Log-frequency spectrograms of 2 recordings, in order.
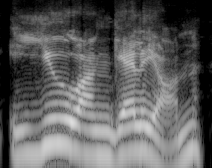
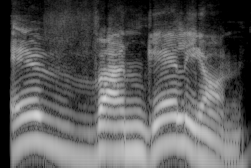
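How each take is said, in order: First: The opening is said with a u vowel, eu. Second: The opening is said with a v sound, ev. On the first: This is how the written spelling looks. The speaker calls it wrong. "which looks to you like euangelion" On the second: This is the actual pronunciation. The speaker calls it right. "That's going to be evangelion"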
